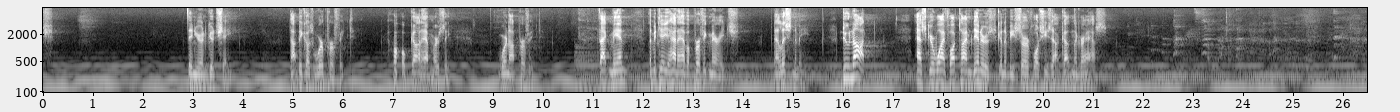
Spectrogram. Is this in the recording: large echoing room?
yes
